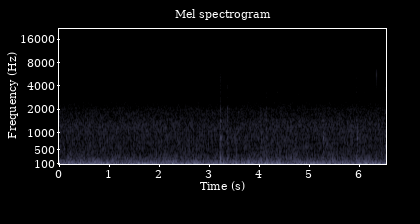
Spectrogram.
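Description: A few faint computer-mouse clicks over a steady low room hum, as stitches are placed in the embroidery software.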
